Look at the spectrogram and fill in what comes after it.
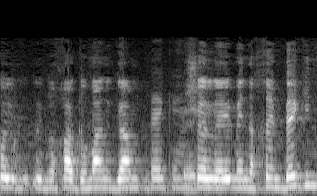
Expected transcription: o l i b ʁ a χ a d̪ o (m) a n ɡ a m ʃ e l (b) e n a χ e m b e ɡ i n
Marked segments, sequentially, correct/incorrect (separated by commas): correct, incorrect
